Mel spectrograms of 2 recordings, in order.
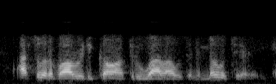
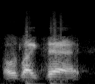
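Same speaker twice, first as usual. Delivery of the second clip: louder, higher New York accent; 3 semitones higher, 6 dB louder than usual. Shown as a demonstration. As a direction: put on a brash New York accent, with attitude. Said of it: "I had that New York accent".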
